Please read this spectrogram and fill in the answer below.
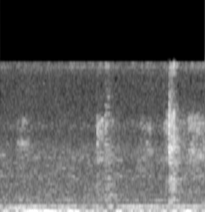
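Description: Scissors cutting through folded silk fabric, quietly.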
